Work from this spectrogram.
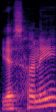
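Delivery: gentle, loving motherly tone. Retelling a scene where May answers Robin calling her mom: imitating May's softest motherly voice. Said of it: "she responds in the softest voice".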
